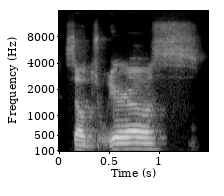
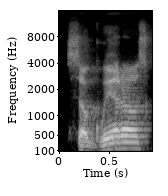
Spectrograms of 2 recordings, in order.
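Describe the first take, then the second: First: The G is said as a soft sound. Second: The G is said as a hard sound. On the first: The speaker calls it wrong. "where does the soft G come in?" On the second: The speaker calls it right. "No, it's uh"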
